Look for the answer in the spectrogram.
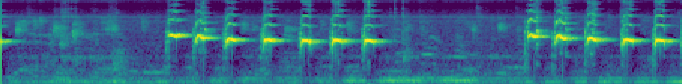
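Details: Greater green leafbird bait song meant to provoke a reply from another leafbird: one lone whistle, then two quick runs of six or seven bright downslurred whistles separated by a short gap, faint low hum beneath.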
